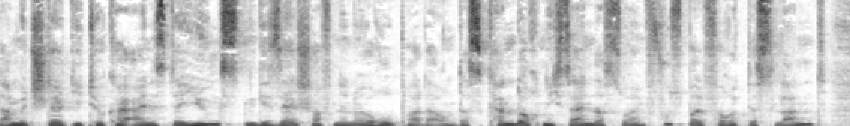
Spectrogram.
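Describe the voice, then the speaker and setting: This man's voice has a dark, mellow tone and a high pitch. Its pitch varies in an ordinary way. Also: dry, close sound with no echo. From northern Germany, Bremen. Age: 30s. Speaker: football podcast co-host. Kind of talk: casual chat. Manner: animated.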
